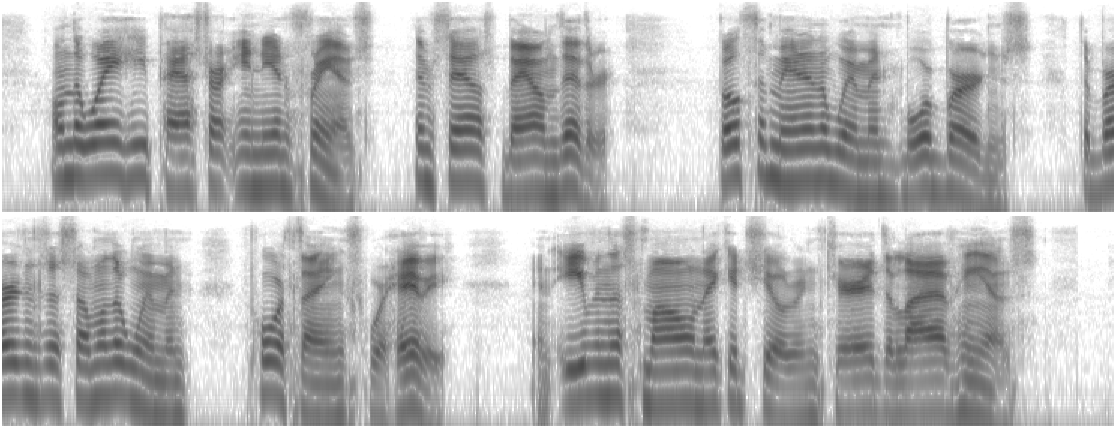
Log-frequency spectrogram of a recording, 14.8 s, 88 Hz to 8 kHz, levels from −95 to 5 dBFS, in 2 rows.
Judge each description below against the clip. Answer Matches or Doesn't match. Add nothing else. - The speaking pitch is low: Doesn't match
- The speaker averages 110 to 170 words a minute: Matches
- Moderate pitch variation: Doesn't match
